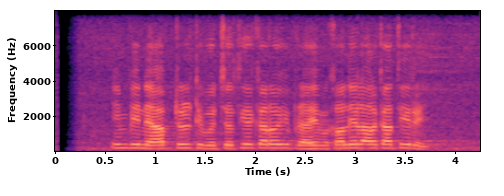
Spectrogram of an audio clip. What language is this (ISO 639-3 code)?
jav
